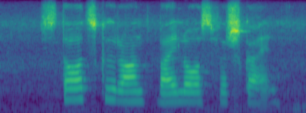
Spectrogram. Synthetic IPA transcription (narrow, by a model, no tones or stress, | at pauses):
stɑːtskuɾɐntbəjlɑːsfərskəjn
